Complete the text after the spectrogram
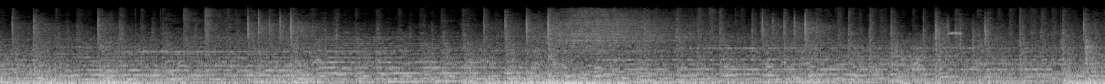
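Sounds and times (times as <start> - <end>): dramatic background music: 0.0 - 11.0.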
